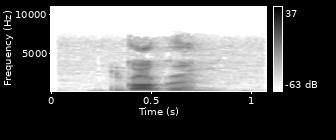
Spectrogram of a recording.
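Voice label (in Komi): "гогын", Komi-Zyrian, male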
